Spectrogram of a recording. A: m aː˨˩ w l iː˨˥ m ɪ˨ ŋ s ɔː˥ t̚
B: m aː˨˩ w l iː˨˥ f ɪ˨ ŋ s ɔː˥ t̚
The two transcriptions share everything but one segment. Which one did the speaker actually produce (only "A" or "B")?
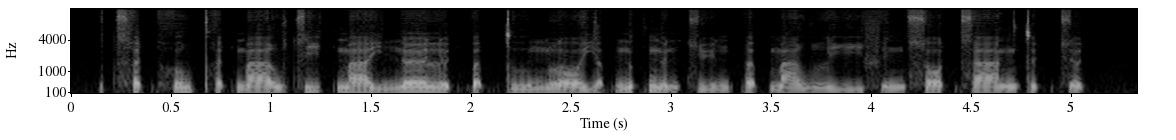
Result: B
